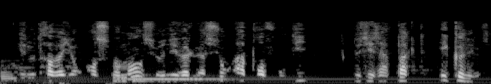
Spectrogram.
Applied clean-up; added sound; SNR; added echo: classical method spectral subtraction.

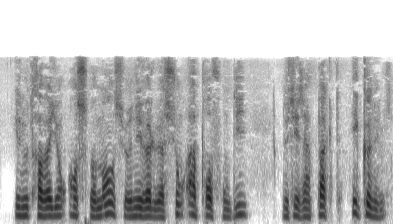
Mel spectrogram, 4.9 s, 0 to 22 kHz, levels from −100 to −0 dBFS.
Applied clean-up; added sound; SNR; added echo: neural mask model Resemble Enhance denoiser.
